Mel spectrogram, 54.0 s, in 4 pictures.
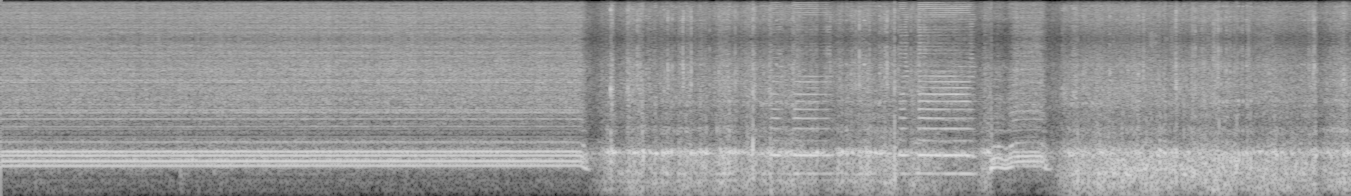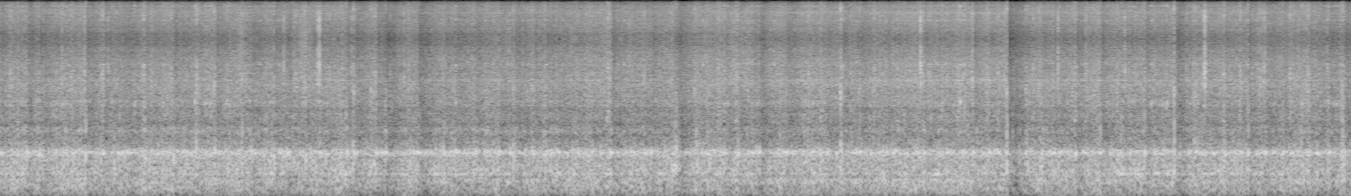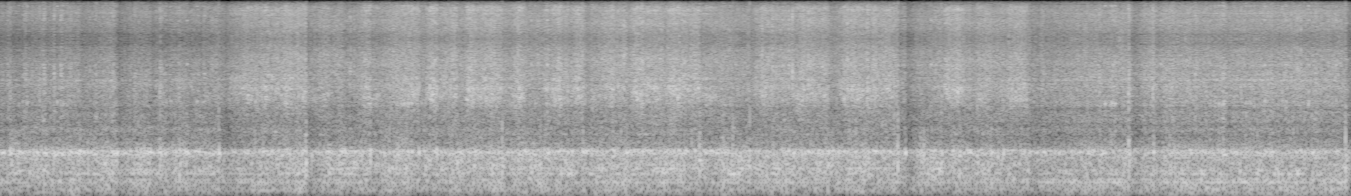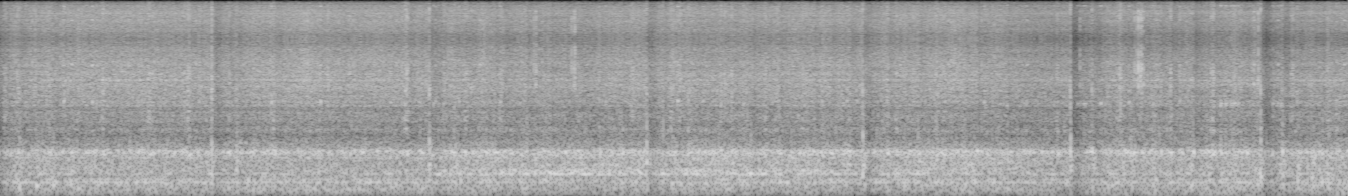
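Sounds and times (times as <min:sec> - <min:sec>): train rumbling along track: 0:00.0 - 0:54.0.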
